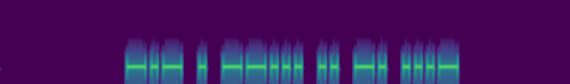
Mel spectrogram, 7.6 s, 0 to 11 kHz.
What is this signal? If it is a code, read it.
Morse code, heard as a keyed tone, about 18 wpm, 700 Hz. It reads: KE7INV
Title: Speed Racing - USA 2x3 Call Signs 15wpm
